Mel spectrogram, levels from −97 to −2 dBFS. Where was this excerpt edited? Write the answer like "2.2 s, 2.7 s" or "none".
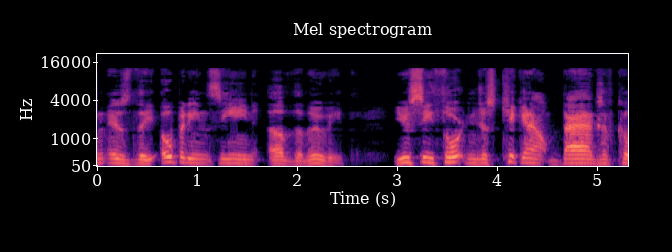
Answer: none

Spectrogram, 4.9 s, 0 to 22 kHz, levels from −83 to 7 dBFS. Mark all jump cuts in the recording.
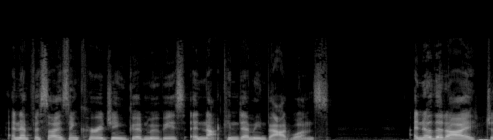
none

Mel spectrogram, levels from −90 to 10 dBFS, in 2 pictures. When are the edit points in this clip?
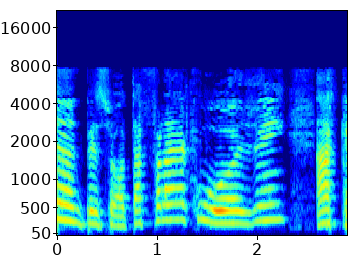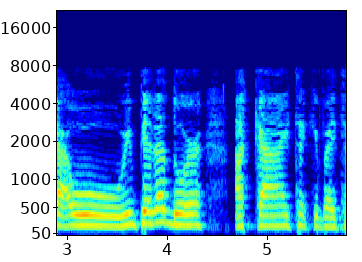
2.6 s

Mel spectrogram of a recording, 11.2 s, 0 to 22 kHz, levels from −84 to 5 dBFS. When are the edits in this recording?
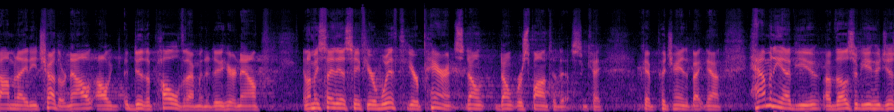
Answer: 8.0 s

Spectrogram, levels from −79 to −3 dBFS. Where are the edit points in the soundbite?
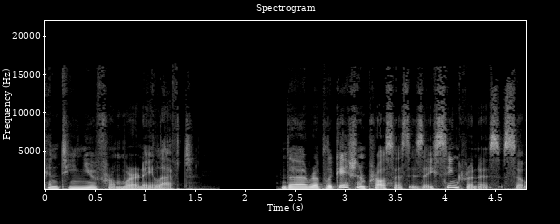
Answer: none

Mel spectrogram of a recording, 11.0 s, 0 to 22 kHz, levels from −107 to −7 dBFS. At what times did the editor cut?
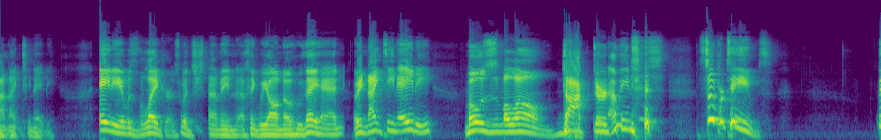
4.3 s, 7.6 s

